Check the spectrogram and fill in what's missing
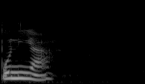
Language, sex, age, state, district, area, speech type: Santali, female, 18-30, West Bengal, Bankura, rural, read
